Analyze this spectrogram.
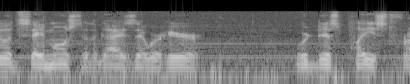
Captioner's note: voiceover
